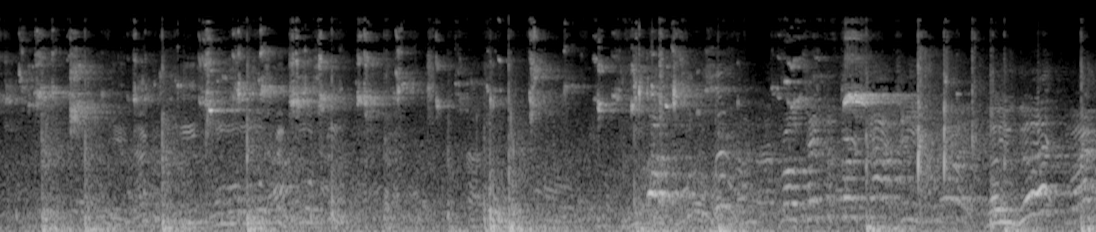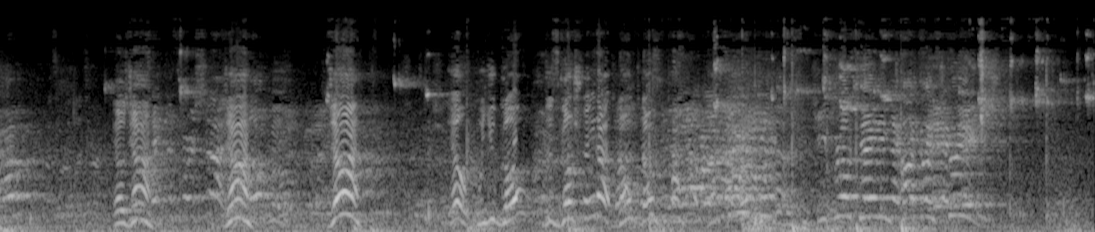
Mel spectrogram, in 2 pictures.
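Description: A basketball bounces on the floor with echoing thuds.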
